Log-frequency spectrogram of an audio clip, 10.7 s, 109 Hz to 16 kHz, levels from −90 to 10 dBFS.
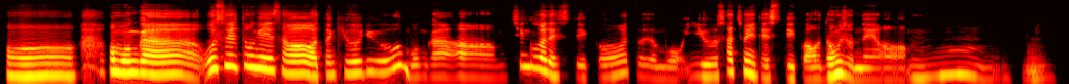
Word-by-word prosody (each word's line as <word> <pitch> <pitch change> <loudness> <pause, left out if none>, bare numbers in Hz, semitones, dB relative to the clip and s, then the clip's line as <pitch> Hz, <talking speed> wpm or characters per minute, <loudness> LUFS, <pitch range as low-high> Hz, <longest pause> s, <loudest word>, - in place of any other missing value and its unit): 어. 180 0 0 0.3
어 235 - +6
뭔가 205 -5 +5
옷을 290 +5 +2
통해서 260 -9 +4
어떤 195 +2 -1
교류 220 - -4
뭔가 170 -2 -9
어 165 -2 -7
친구가 300 -4 -1
될 195 -6 -2
수도 165 - -19
있고 170 +5 -10
또는 165 -4 -17
뭐 150 -1 -15
이웃사촌이 185 +5 -4
될 160 -3 -10
수도 155 0 -8
있고 150 0 -5
너무 175 +6 +4
좋네요. 280 - -8
음. 175 -1 -10 0.3
음. 80 +1 -20
185 Hz, 245 characters per minute, -20 LUFS, 170-220 Hz, 0.3 s, 어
